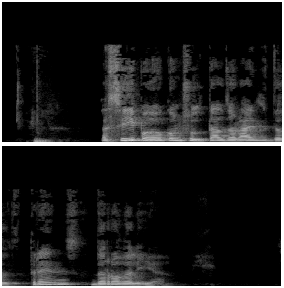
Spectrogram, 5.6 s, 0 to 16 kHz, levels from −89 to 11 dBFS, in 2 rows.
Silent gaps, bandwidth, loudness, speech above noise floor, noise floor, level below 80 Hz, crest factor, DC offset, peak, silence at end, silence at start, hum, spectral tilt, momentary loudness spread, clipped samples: none; 11.5 kHz; -23 LUFS; 66 dB; -88 dBFS; -56 dBFS; 22 dB; under 0.1%; -2 dBFS; 1.25 s; 0.3 s; none; -6 dB/octave; 18 LU; under 0.1%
